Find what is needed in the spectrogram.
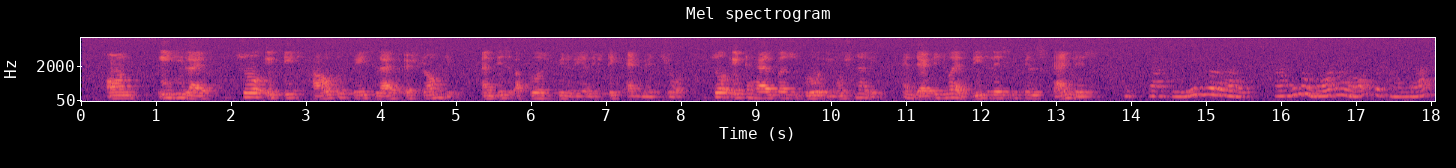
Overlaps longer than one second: none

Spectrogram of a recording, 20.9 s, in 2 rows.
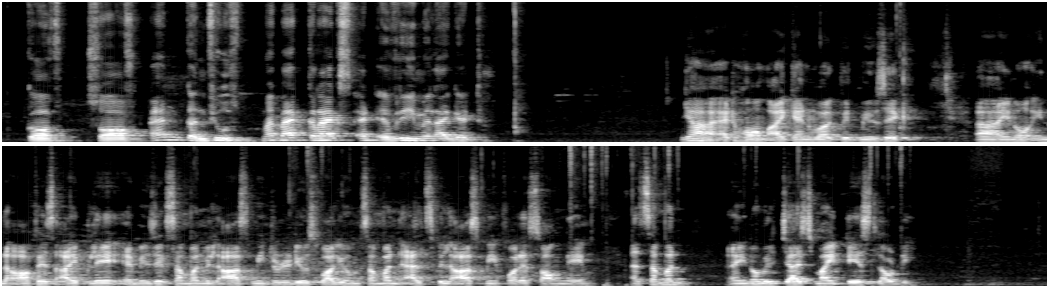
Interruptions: none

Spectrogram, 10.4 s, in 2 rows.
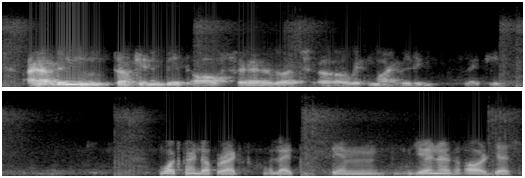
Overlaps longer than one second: none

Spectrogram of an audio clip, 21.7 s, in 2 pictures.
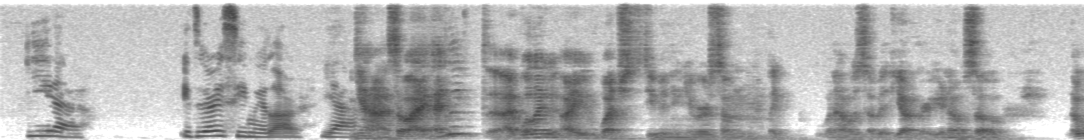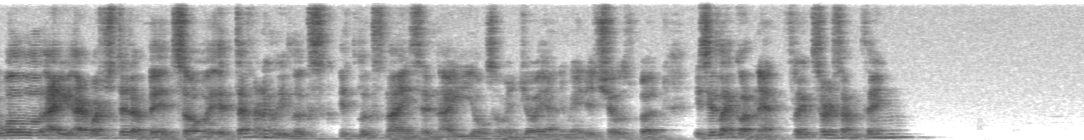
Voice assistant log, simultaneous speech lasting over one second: none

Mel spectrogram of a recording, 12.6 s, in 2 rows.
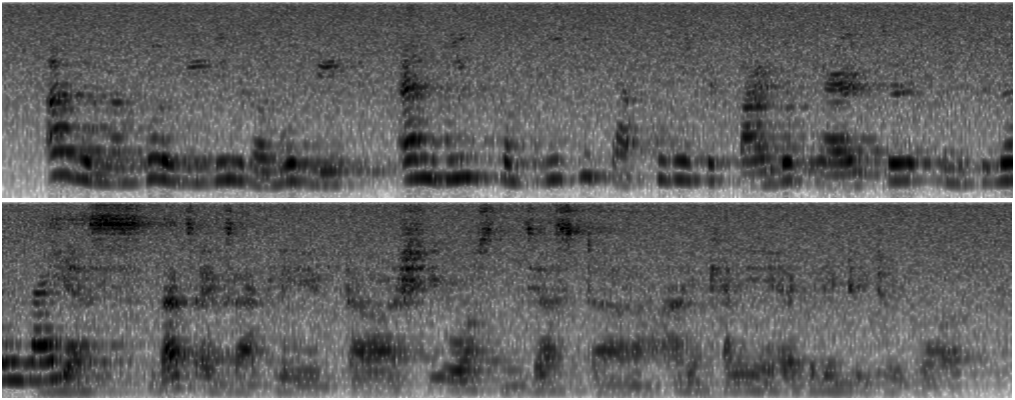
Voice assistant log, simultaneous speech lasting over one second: none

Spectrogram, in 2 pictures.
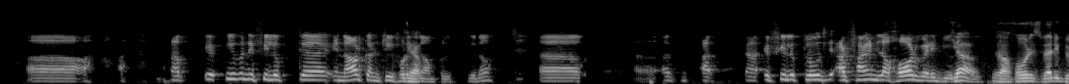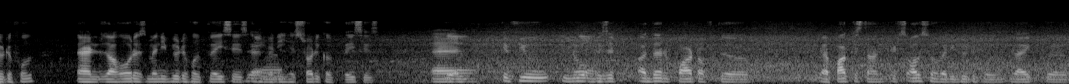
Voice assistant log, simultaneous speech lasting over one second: none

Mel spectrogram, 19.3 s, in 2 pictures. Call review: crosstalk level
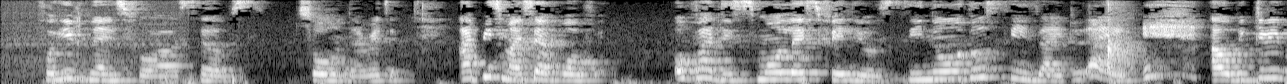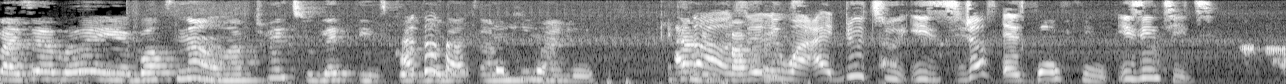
present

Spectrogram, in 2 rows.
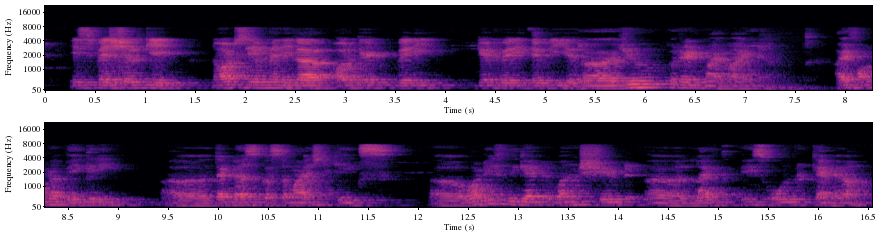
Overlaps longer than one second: none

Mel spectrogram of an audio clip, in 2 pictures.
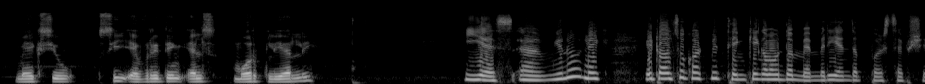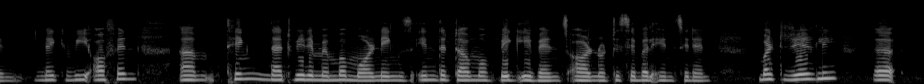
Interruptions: none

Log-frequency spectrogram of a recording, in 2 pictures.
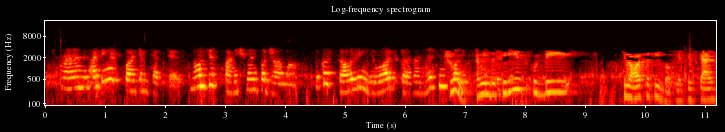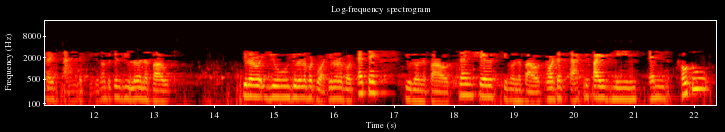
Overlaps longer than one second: present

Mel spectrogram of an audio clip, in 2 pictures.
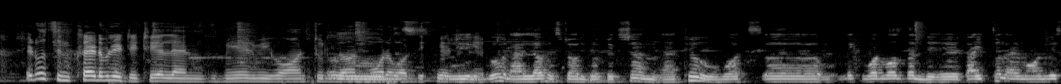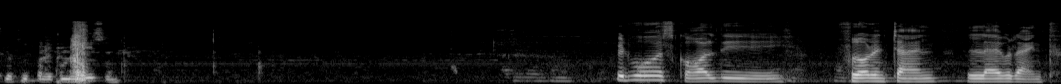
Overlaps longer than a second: present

